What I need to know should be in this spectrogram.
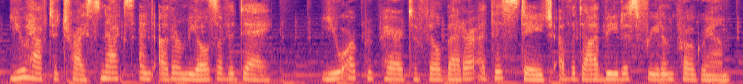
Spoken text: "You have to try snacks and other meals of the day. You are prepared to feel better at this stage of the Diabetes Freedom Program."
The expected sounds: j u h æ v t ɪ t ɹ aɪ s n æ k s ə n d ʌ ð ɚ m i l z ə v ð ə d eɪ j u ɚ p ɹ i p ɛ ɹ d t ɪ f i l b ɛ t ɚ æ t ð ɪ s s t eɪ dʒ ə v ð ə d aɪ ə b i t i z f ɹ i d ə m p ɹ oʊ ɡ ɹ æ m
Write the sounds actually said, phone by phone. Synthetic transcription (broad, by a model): j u h æ f t ɪ t ɹ aɪ s n æ k s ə n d ʌ ð ɚ m i l z ə v ð ə d eɪ j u ɚ p ɹ i p ɛ ɹ d t ɪ f i l b ɛ t ɚ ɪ t ð ɪ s s t eɪ dʒ ə v ð ə d aɪ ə b i t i s f ɹ i d ə m p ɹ oʊ ɡ ɹ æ m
